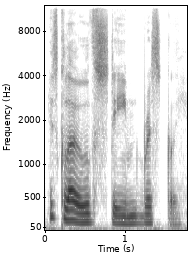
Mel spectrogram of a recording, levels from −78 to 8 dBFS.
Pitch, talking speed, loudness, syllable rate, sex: 125 Hz, 135 wpm, -17 LUFS, 4.1 syllables/s, male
